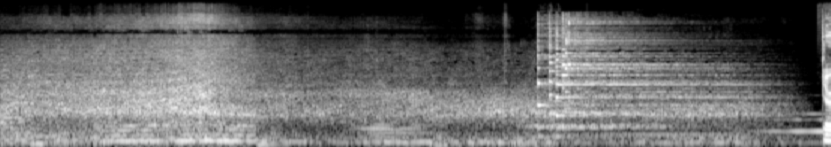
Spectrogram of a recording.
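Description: Cars at a nighttime car meet in a Japanese neighborhood, a sustained engine drone and revving that swells and fades as vehicles pass, with a sharper burst at the end.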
